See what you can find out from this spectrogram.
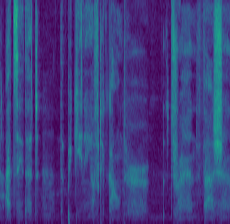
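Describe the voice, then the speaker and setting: A whisper over noticeable background noise, fairly slow in pace. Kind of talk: whispered ASMR magazine reading with casual commentary. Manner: whispered, soft.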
